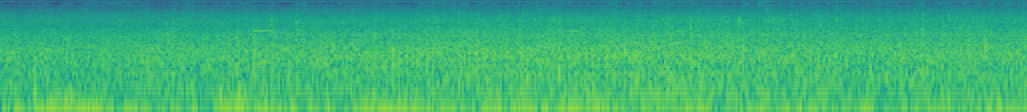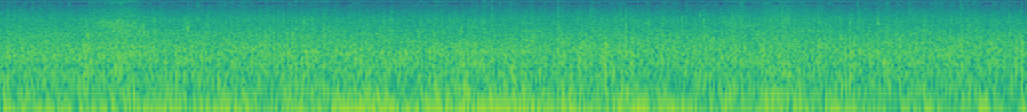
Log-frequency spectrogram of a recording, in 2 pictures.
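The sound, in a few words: heavy rain pouring on a camping tent in a storm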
